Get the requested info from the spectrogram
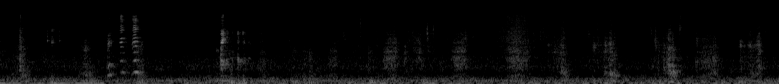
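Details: Joel, a goat kid in the first hour of life, recorded by GoPro with his mother Penny close by; several brief, thin bleats come early on, then only soft rustling and background hum.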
